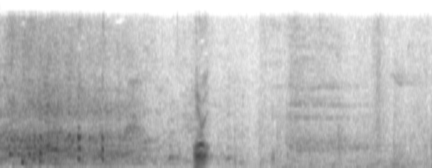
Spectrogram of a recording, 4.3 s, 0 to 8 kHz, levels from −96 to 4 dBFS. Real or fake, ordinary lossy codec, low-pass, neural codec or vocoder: real; none; 7.2 kHz; none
